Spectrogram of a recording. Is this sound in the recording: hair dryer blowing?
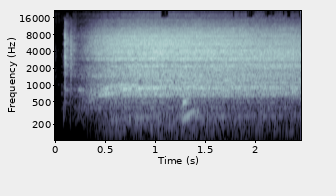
yes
